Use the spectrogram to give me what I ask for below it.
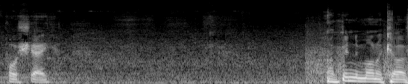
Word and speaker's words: Porsche: I didn't get to see the Bentley sat there waiting for me, or the Porsche, or the other Porsche, which is actually pronounced Porsche.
